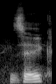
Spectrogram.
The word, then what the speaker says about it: Silke: Could go into that house or talk to Silke. Silke is how it is pronounced in German. I have no idea how I would pronounce that name in English. I would say Silk.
